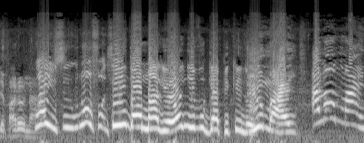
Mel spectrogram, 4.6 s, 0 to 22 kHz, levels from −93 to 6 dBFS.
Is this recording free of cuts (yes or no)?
yes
